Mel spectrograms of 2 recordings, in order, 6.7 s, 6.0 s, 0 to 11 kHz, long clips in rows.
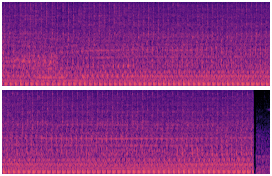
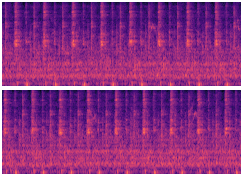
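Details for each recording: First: Case 222 lawn garden tractor, sat for years, started with starting fluid at half throttle: steady even firing about four beats a second, holding speed until shut off; engine running normally. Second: Case 222 lawn garden tractor, sat about four years, new battery, choke on, half throttle: steady starter chug about three beats a second, never firing; cranks but won't start, cause unconfirmed, starting fluid next.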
